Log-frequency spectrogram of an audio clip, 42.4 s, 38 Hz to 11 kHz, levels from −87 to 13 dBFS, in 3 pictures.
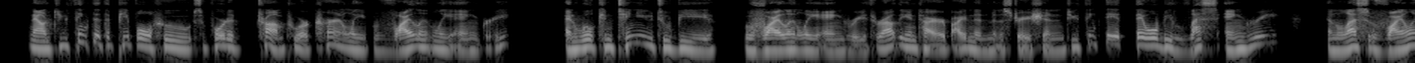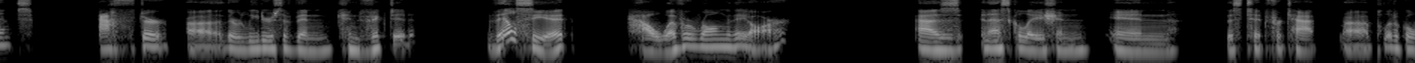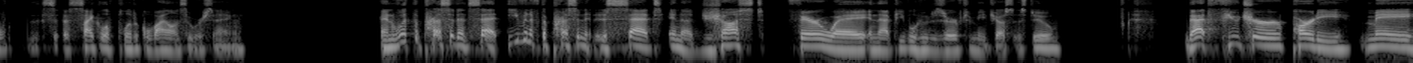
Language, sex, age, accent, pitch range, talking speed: English, male, 30-49, American, 120-165 Hz, 135 wpm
